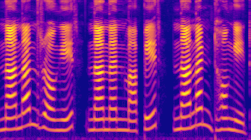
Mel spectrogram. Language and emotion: Bengali, neutral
